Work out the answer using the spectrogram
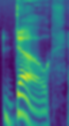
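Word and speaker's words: Dō: And it's spelled D-O with a little line over the O. Evidently, that means it's pronounced dough.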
